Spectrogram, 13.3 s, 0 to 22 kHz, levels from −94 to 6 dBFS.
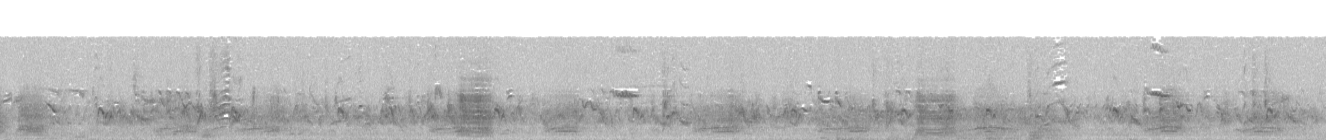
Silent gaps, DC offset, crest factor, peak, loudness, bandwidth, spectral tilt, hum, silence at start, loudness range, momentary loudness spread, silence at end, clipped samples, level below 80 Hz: none; under 0.1%; 20 dB; -18 dBFS; -35 LUFS; 16.5 kHz; 1.5 dB/octave; none; 0 s; 2 LU; 6 LU; 0 s; under 0.1%; -70 dBFS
